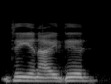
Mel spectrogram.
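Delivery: usual speaking voice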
